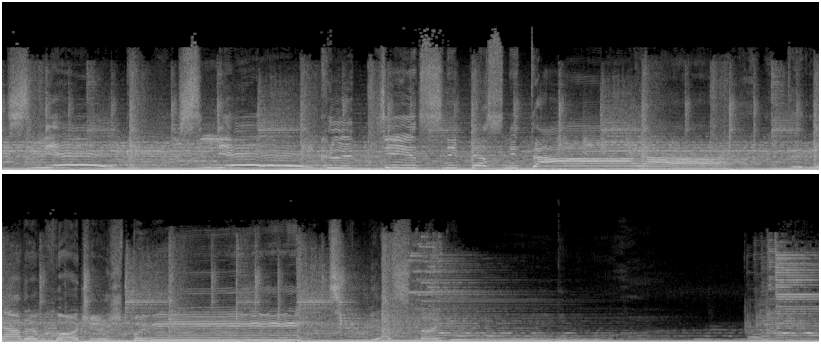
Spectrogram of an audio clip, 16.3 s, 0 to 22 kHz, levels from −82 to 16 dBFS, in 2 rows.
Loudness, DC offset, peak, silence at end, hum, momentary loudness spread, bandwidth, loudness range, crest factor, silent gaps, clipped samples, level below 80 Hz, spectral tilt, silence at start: -12 LUFS; under 0.1%; 0 dBFS; 0 s; none; 5 LU; 17 kHz; 3 LU; 12 dB; none; under 0.1%; -16 dBFS; -4.5 dB/octave; 0 s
